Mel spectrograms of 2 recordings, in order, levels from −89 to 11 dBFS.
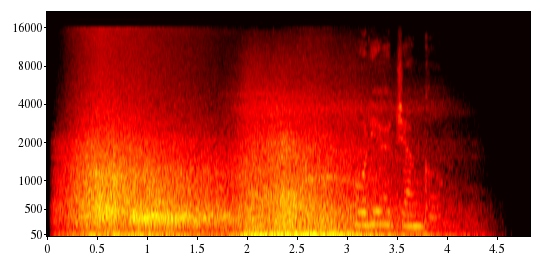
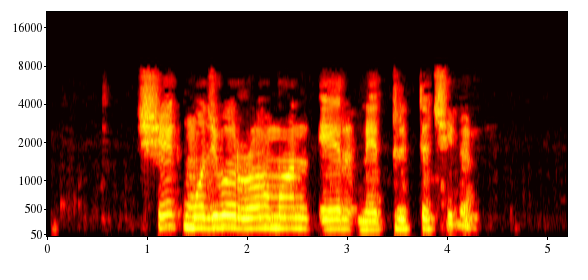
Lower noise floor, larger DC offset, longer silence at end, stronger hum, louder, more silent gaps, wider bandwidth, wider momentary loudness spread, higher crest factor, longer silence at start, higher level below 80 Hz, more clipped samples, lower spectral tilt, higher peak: second, -53 dBFS vs -71 dBFS; neither; second, 0.2 s vs 0.9 s; neither; second, -23 LUFS vs -13 LUFS; neither; first, 16.5 kHz vs 8 kHz; first, 11 LU vs 7 LU; about the same, 16 dB vs 14 dB; second, 0 s vs 0.9 s; first, -26 dBFS vs -54 dBFS; neither; first, -7 dB/octave vs -5 dB/octave; second, -4 dBFS vs 0 dBFS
